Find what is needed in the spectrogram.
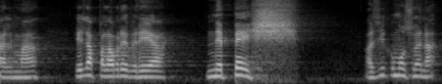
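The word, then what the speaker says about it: נפש: es la palabra hebrea nepes así como suena n e p e s h nepes la palabra la letra o las letras sh en el hebreo se pronuncian en hebreo como J Entonces se pronuncia y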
